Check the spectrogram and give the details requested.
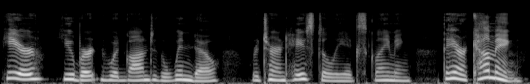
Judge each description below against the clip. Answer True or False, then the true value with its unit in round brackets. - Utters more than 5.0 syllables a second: True (5.6 syllables/s)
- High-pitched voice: True (205 Hz)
